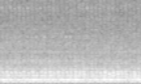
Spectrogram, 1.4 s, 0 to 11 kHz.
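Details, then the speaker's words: Iscar positive-rake face mill on pre-hardened steel: steady high ringing chatter over the cutting hiss; insert geometry suspected, and a different face mill cut better. "Even a 25,000 pass was having some issues. I might have to switch to a different face mill."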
